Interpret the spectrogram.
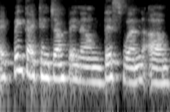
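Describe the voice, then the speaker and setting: A woman with a Spanish accent speaks at a very slow pace in a fairly low pitch. Her tone is dark and mellow, with ordinary pitch variation. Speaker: science journalist. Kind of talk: panel discussion. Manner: halting.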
